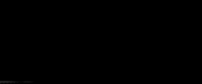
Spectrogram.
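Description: The last of the film's music, a held chord, fading out and ending about half a second in, followed by complete silence.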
